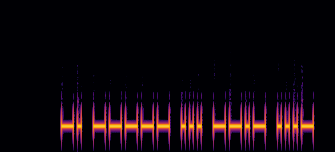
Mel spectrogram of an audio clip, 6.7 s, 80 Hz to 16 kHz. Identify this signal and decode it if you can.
Morse code, heard as a keyed tone, about 15 wpm, 700 Hz. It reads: N0SQV
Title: USA Call Signs - 5 Characters - 2x Character Spacing - 15wpm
